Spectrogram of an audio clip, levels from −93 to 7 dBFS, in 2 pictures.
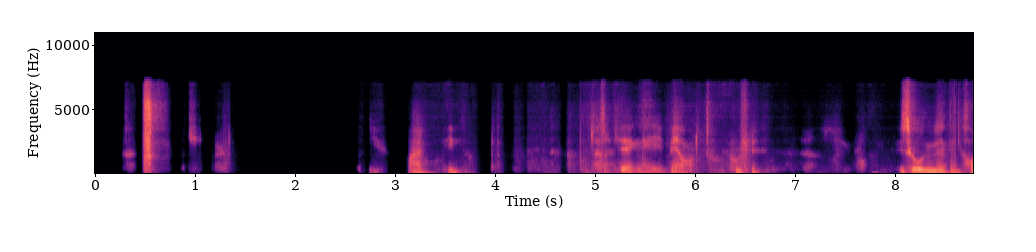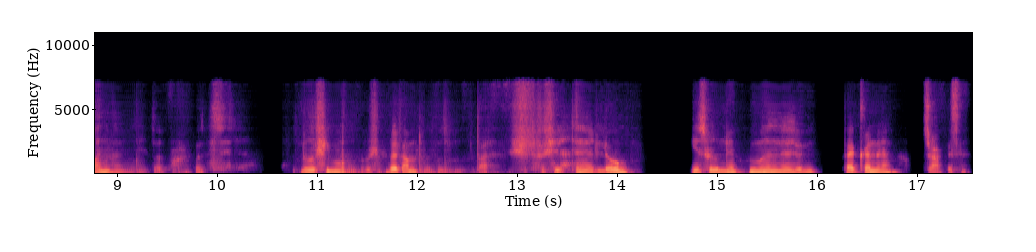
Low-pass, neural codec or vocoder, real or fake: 7.2 kHz; codec, 16 kHz, 0.7 kbps, FocalCodec; fake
